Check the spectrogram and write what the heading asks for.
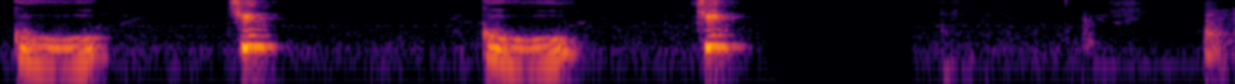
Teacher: The I is a second tone. It is a rising tone. So it sounds like almost like you're asking a question.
